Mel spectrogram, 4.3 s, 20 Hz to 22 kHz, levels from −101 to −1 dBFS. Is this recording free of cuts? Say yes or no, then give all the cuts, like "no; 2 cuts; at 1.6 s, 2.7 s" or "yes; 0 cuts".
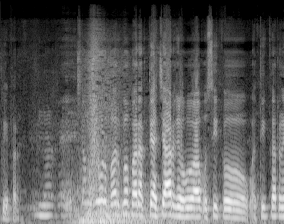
no; 1 cut; at 1.4 s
